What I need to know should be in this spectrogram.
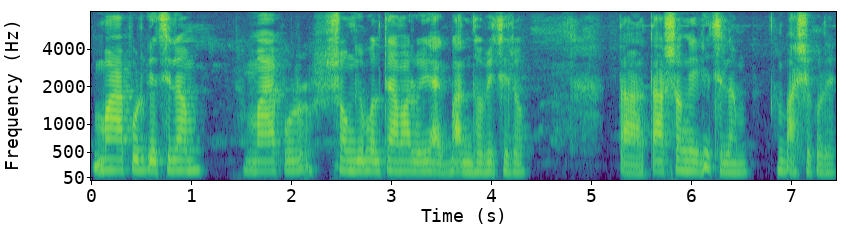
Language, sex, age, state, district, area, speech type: Bengali, female, 30-45, West Bengal, Howrah, urban, spontaneous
